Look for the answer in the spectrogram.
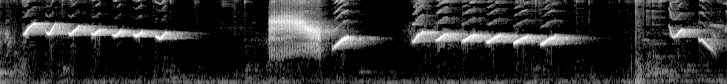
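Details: A sirtu in full song, used as a lure to get silent birds singing and to challenge a rival. It gives a run of six or seven high, slurred whistles that drop slightly in pitch, then a harsh buzzy burst and another whistled run.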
